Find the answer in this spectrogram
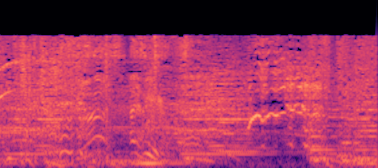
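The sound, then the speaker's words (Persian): A powerful horse neighs in wavering whinnies that rise and fall in pitch, along with people talking. “آفرین به تو، تا به حال اسبی به این قدرت ندیده بودم.”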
